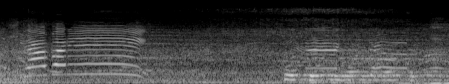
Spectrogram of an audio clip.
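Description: A spectator's high-pitched shout that rises and is held for about a second, then another voice calling out near the end, over background crowd chatter at a BMX race.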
